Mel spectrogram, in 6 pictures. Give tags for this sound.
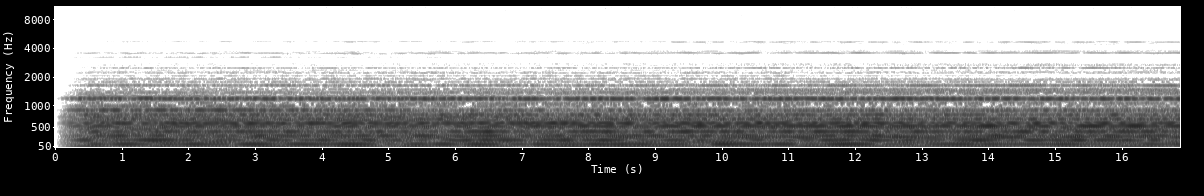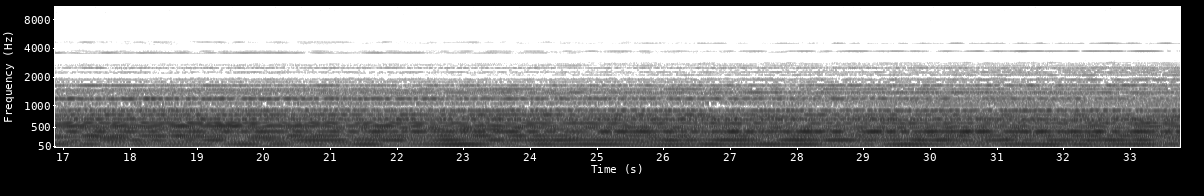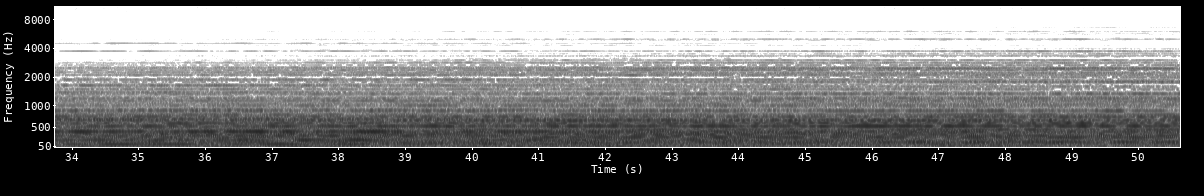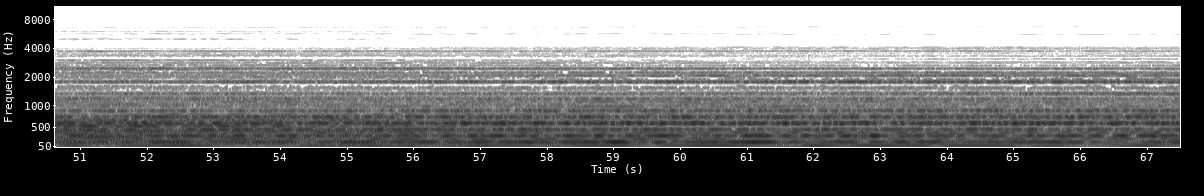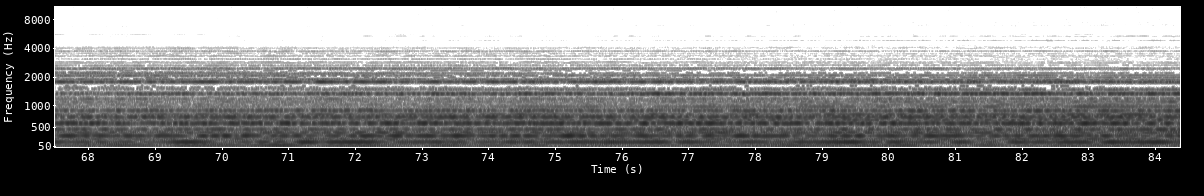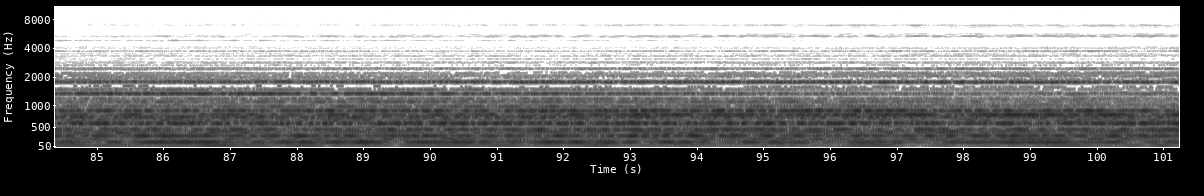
drone; relaxing; soothing

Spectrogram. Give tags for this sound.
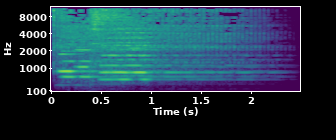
notification; digital; electronic; synthesized

